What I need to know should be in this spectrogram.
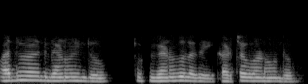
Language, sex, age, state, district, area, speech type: Sindhi, male, 18-30, Maharashtra, Thane, urban, conversation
